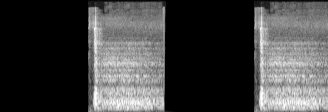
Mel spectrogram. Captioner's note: boom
